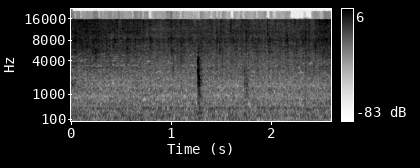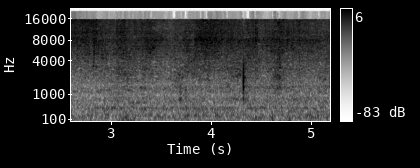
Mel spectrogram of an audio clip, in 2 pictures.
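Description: Onion, ginger, garlic and green chili paste frying in a pan for a mutton curry, giving a steady close sizzle with a couple of brief sharp pops and no talking.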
